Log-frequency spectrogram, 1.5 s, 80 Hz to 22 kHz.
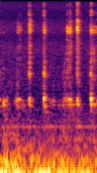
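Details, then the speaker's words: c.1960s gothic mantel clock with Urgos movement, pendulum hung on bench: uneven limping tick-tock instead of steady beat, stopping soon. Out of beat; tilting the clock corrected it. "it's sort of going tick- tock, tick- tock, tick- tock instead of a steady tick tock, tick- tock."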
